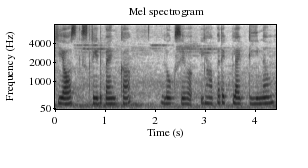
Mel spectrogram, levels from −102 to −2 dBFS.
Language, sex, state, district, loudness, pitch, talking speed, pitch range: Hindi, female, Delhi, New Delhi, -19 LUFS, 205 Hz, 135 wpm, 190-210 Hz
